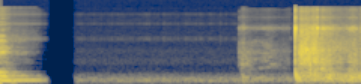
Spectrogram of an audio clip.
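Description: A man's word ends, and the video-call audio drops out completely for a moment. Then a low steady hum of line noise runs until a sudden loud burst of noisy sound cuts in at the very end.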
